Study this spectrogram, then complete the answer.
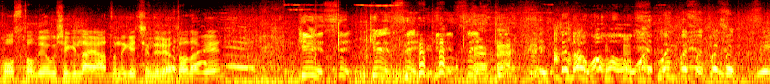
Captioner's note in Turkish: kahkaha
